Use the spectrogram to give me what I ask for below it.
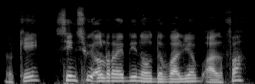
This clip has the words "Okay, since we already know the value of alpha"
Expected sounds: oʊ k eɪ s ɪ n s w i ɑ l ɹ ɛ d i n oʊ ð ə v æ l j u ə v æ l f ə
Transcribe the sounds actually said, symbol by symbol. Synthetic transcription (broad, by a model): oʊ k eɪ s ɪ n s w i ɑ l ɹ ɛ d i n oʊ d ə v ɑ l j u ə b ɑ l f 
